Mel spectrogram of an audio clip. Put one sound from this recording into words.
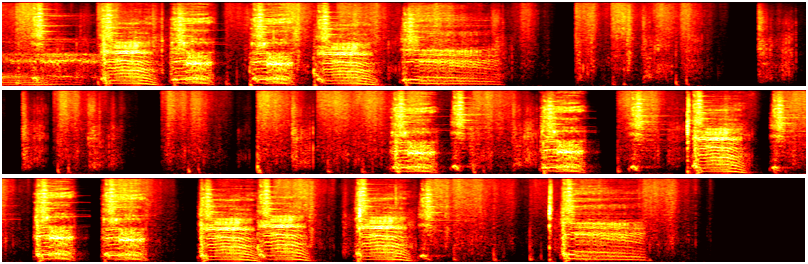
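A zombie groans in low, rising moans again and again.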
